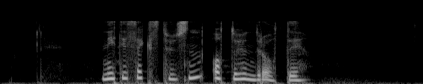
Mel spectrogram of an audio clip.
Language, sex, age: Norwegian, female, 35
